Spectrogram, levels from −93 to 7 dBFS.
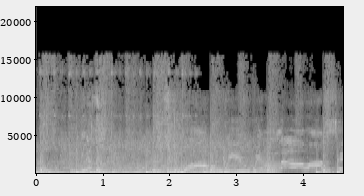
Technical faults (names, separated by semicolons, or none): none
